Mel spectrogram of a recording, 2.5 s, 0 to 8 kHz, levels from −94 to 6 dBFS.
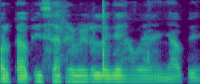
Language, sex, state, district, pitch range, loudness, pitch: Hindi, male, Bihar, Araria, 105-110 Hz, -21 LUFS, 105 Hz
